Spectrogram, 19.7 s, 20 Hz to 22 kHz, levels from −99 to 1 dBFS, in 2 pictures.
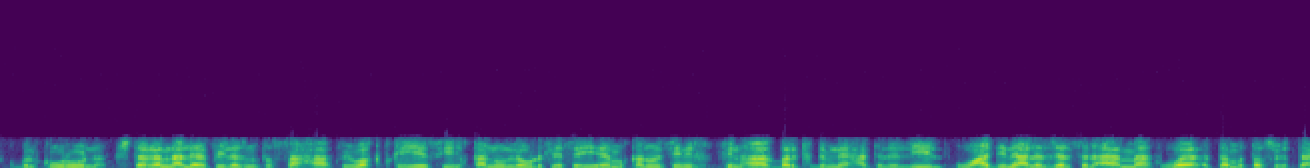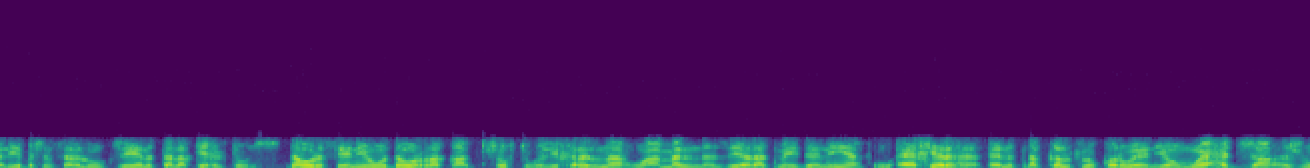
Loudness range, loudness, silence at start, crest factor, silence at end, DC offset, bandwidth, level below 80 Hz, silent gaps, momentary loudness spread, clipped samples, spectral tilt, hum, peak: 4 LU; -21 LUFS; 0.15 s; 18 dB; 0 s; under 0.1%; 4.2 kHz; -66 dBFS; none; 9 LU; under 0.1%; -8.5 dB/octave; none; -2 dBFS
